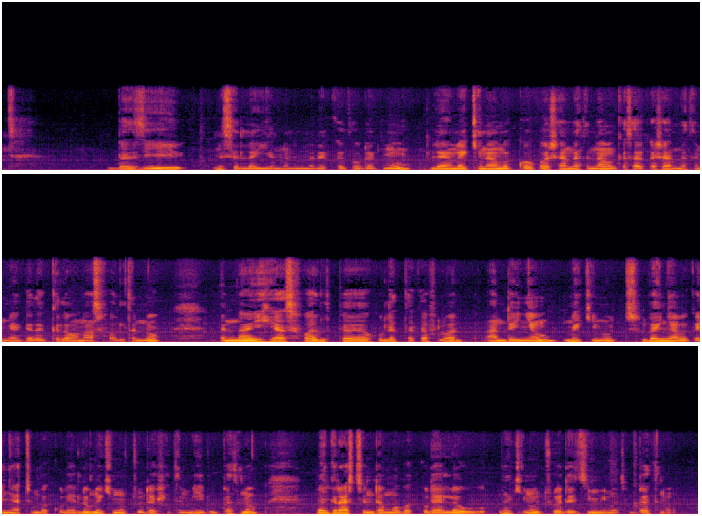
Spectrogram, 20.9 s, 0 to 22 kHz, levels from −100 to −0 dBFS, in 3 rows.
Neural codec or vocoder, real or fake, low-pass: none; real; 10.8 kHz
